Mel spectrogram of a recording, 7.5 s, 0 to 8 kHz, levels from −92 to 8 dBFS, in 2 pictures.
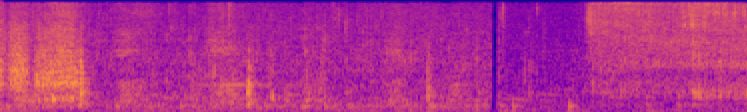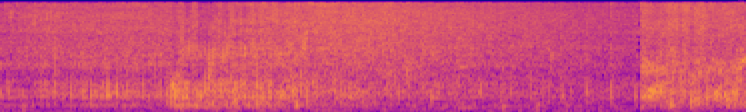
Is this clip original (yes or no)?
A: yes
